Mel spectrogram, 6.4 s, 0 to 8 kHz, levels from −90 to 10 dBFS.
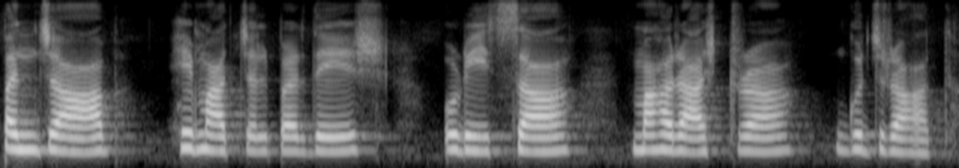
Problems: none marked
